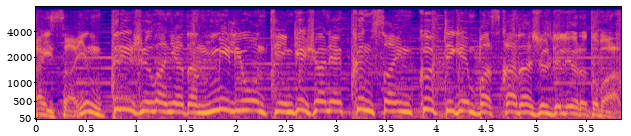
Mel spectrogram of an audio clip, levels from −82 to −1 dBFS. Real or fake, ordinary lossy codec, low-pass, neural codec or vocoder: real; none; 7.2 kHz; none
